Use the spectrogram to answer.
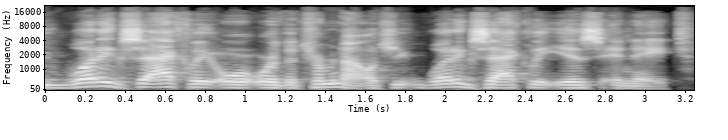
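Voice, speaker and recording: A man's normal speaking voice, fairly high in pitch and fairly quick in pace, in a very clean recording with a silent background. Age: 60s. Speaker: podcast host. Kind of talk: interview conversation.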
